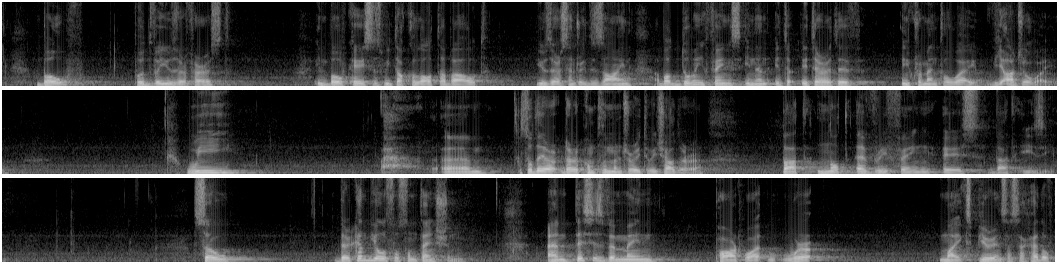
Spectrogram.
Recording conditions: live audience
